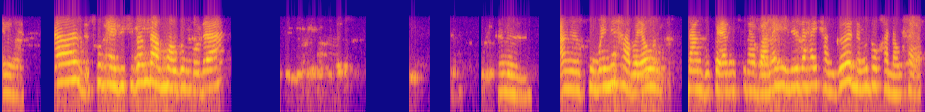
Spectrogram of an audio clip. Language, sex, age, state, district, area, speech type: Bodo, female, 45-60, Assam, Chirang, rural, conversation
